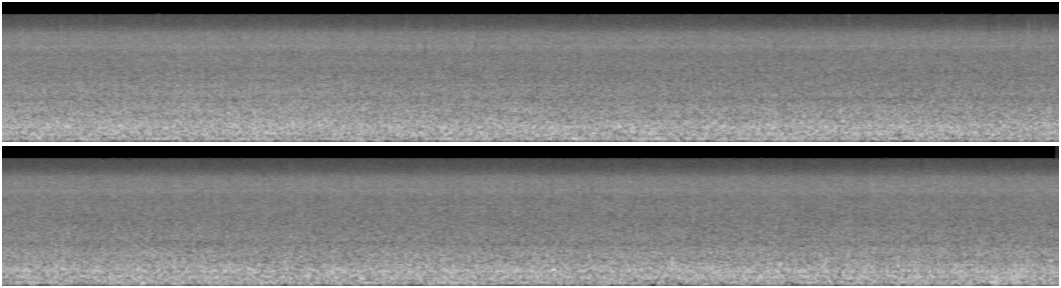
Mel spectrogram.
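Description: Heavy downpour: rain falling hard and steadily on foliage and ground, a dense, unbroken hiss.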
